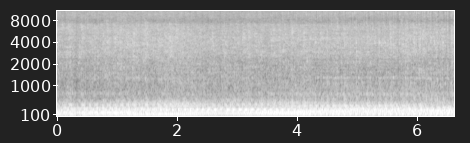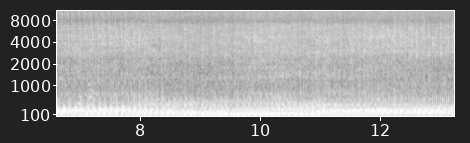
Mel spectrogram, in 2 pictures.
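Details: VQ35DE-swapped Datsun 260Z on its first day running after ECU and fuel-pump wiring. Loud, deep, even idle with a raw unmuffled rumble, seemingly without exhaust, and no misses or knocks; running normally.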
